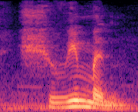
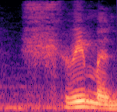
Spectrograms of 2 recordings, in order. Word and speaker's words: schwimmen: अगर कोई भी अल्फ़ाबेट किसी वर्ड के अंदर डबल आ जाए, लाइक कहीं पे भी डबल M आ जाए, कहीं पे डबल N आ जाए, कहीं पे डबल S आ जाए, तो हमने इसके ऊपर थोड़ा स्ट्रेस देना होता है. लाइक इसके ऊपर थोड़ा जोर लगा के हमने पढ़ना होता है.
